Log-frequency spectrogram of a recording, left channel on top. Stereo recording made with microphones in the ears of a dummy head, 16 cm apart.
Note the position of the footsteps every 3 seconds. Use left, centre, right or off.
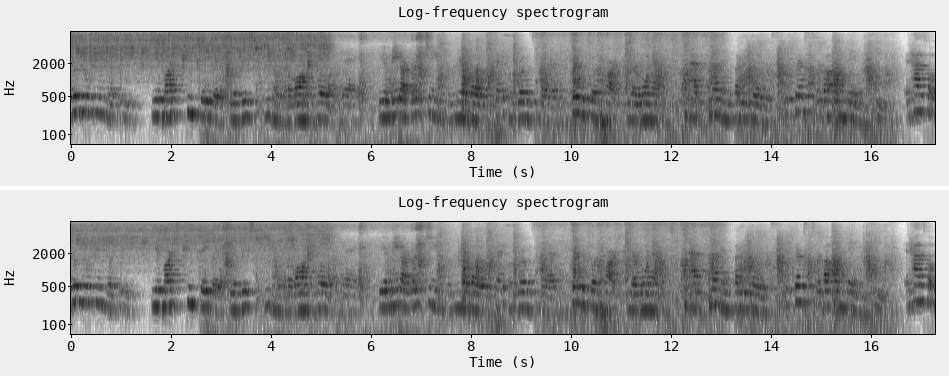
right, right, centre, centre, right, right.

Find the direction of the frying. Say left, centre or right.
left.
